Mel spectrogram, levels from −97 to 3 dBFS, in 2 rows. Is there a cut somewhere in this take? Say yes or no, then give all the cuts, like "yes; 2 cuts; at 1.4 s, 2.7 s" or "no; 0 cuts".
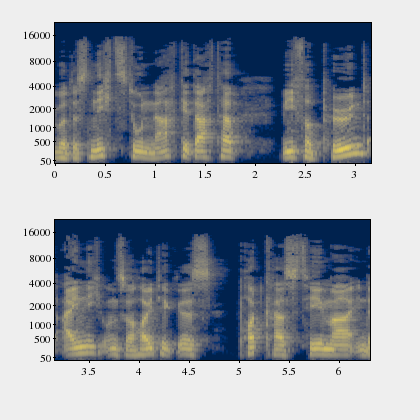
no; 0 cuts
